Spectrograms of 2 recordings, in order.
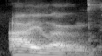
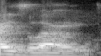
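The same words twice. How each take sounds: First: Island as "EYE-land", silent S; correct pronunciation. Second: Island with the S sounded, "IZ-land"; spelled-out mispronunciation. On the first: Teacher correcting learners, Island said "eye-land". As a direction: drop the S sound in Island. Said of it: "a pronúncia correta dela em inglês". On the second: Teacher showing the misleading spelling, Island said with an S. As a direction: pronounce the written S in Island. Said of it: "que a gente escreve". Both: Shown as a demonstration.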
